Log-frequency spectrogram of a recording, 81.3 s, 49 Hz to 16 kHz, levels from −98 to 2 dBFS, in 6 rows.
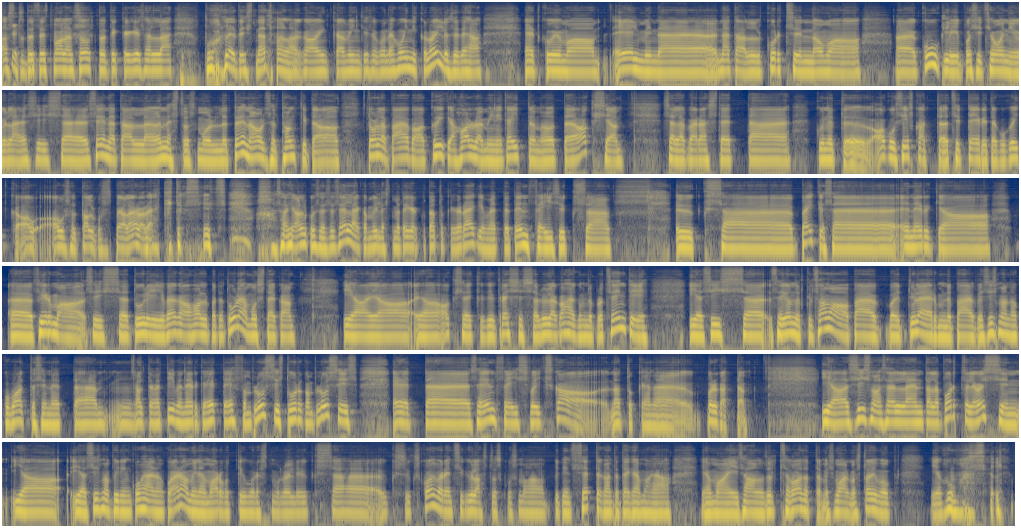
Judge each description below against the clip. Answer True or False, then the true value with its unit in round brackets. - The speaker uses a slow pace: True (115 wpm)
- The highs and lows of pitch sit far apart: False (2.6 semitones)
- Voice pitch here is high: False (135 Hz)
